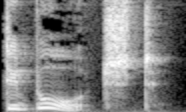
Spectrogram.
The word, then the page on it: debauched: British English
